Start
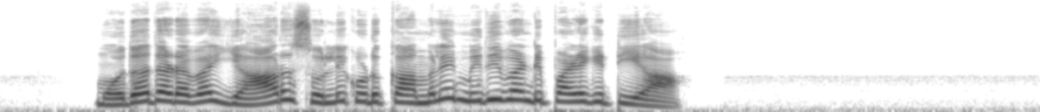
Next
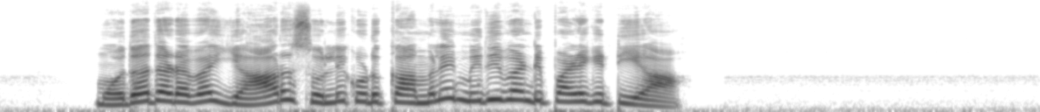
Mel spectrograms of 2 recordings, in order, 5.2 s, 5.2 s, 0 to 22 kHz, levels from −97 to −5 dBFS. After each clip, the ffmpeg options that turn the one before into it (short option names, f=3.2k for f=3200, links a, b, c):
-af anull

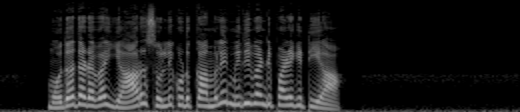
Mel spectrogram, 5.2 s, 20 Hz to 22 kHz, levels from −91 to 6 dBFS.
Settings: -af "lowshelf=f=75:g=11.5,volume=1dB"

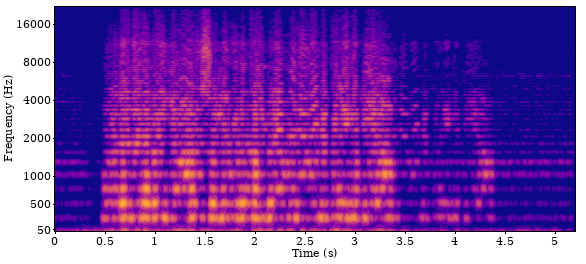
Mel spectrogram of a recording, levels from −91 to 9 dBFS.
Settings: -filter_complex "[0:a]aecho=1:1:1012:0.0631,asplit=2[a][b];[b]highpass=f=720:p=1,volume=23dB,asoftclip=type=tanh:threshold=-16.5dB[c];[a][c]amix=inputs=2:normalize=0,lowpass=f=5.1k:p=1,volume=-6dB,afftfilt=real='re*3.46*eq(mod(b,12),0)':imag='im*3.46*eq(mod(b,12),0)':win_size=2048:overlap=0.75,volume=7dB"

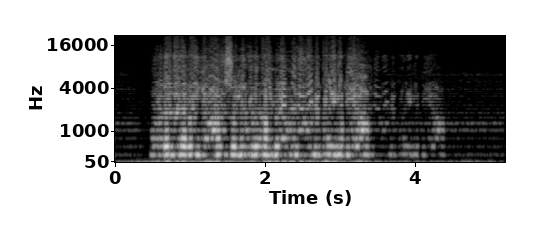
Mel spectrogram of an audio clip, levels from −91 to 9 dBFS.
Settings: -af "lowshelf=f=240:g=7.5,volume=-1dB"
